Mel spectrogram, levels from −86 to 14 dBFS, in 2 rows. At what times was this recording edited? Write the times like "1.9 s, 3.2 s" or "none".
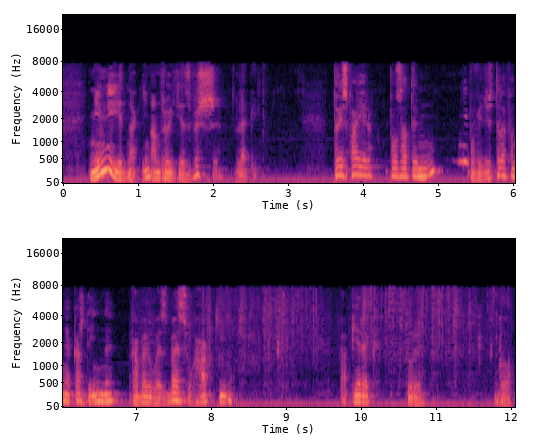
1.2 s, 2.3 s, 3.8 s, 5.4 s, 6.9 s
